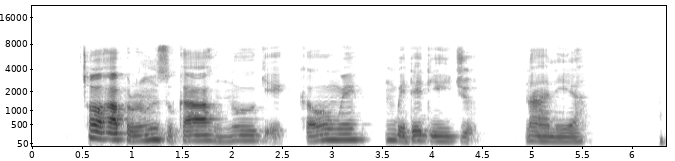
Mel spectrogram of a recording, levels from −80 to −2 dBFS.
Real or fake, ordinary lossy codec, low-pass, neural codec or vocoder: real; none; none; none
